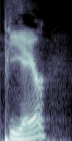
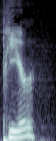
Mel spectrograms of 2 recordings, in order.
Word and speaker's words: Pierre: You know, I always had pronounced it Pierre. Did you know that, Buck? It's pronounced Pierre.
